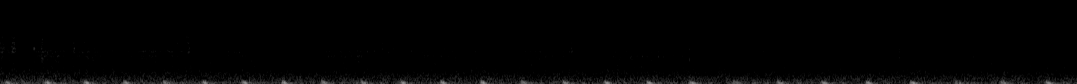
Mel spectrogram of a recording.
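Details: Heartbeat of a rider filmed with a GoPro during a trail ride: regular low thumps at about 75 beats a minute under steady wind and riding noise; normal heartbeat during exercise.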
